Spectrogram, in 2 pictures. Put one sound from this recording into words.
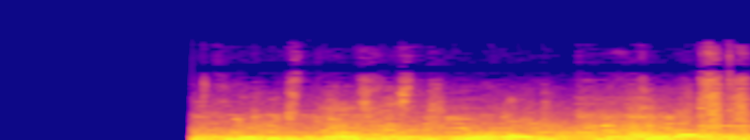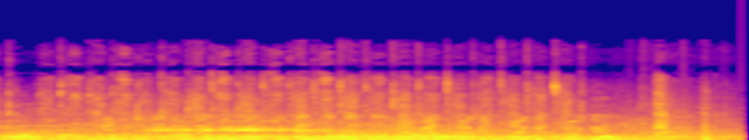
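People chatter nearby in a busy room.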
